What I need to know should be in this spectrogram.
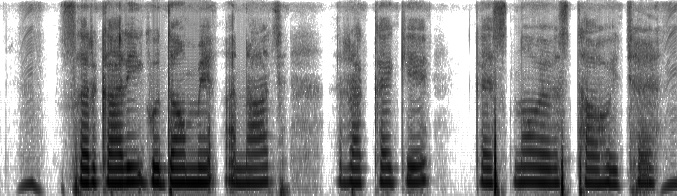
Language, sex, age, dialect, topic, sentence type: Maithili, female, 51-55, Angika, agriculture, question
